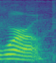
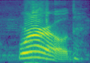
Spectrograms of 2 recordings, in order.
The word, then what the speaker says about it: world: It is a，就是呢，这是个 big and beautiful world，两个都是 B 开头的，big 就是大的，beautiful 就是美丽的。 World 这个字呢，稍微注意一下它的发音。 World 好像那个舌头呢卷起来又翻出去那种声音，这个哦的声音一定要发出来。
